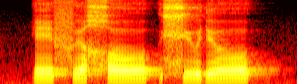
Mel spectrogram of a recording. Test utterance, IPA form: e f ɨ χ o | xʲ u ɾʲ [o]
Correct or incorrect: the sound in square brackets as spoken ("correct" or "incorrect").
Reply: correct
